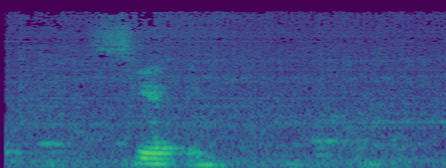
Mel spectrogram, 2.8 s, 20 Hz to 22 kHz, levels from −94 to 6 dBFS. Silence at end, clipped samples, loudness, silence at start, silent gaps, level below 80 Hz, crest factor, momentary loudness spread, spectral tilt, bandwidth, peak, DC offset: 0 s; under 0.1%; -30 LUFS; 0 s; none; -56 dBFS; 20 dB; 19 LU; -5 dB/octave; 17 kHz; -12 dBFS; under 0.1%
